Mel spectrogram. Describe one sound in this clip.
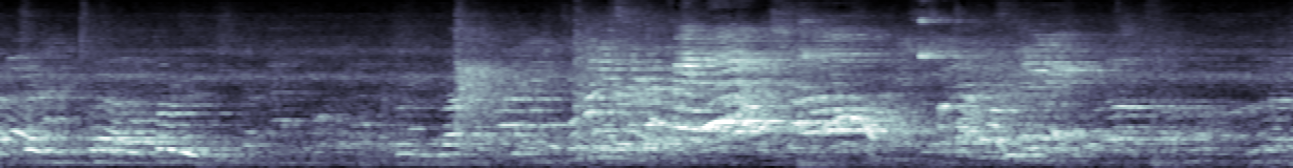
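Young women shout and call out to each other in an echoing gym.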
